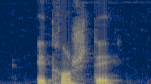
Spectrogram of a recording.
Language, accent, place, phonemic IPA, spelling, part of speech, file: French, France, Lyon, /e.tʁɑ̃ʒ.te/, étrangeté, noun, LL-Q150 (fra)-étrangeté.wav
- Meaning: strangeness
